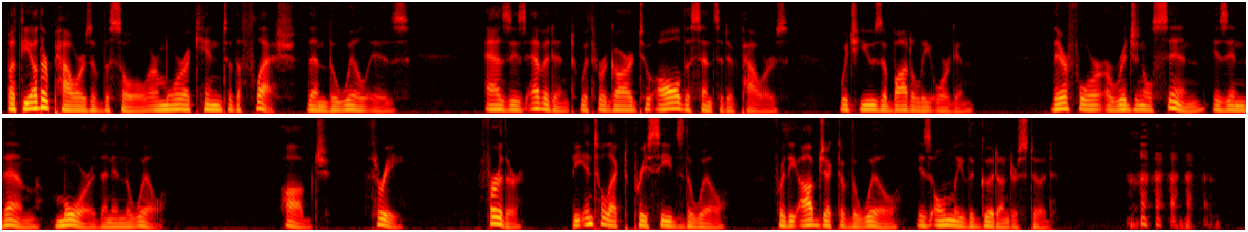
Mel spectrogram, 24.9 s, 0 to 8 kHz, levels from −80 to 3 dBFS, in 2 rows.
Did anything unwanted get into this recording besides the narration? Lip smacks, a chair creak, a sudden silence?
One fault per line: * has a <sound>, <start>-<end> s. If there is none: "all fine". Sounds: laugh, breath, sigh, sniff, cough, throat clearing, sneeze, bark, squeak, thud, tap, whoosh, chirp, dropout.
* has a laugh, 23.7-24.6 s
